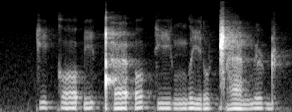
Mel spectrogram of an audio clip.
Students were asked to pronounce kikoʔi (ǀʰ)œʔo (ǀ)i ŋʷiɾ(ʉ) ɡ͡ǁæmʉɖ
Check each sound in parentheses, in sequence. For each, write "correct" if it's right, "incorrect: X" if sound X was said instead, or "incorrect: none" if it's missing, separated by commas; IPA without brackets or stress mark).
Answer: incorrect: ǃʰ, incorrect: k, incorrect: u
